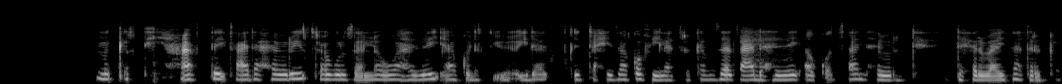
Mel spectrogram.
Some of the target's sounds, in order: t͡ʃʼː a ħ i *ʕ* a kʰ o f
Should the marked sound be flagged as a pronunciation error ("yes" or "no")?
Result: yes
